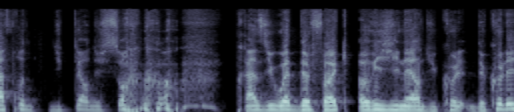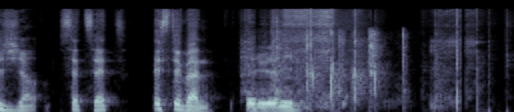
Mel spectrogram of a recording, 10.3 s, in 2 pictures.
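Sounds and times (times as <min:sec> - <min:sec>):
speech: 0:00.0 - 0:08.3
laughter: 0:01.2 - 0:01.8
hand clapping: 0:07.8 - 0:10.2.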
